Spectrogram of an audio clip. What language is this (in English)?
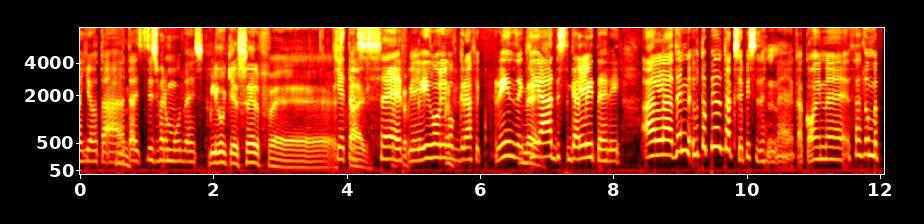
Greek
